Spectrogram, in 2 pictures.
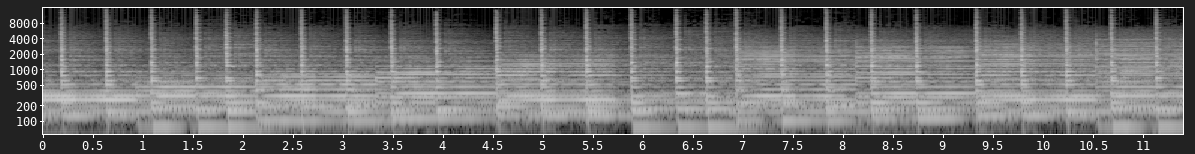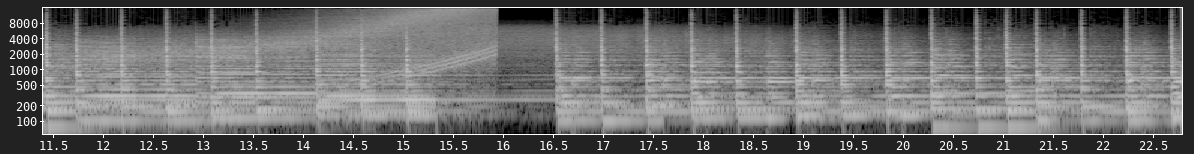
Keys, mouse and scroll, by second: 6.6 middle click, 7.7 alt+w, 8.9 middle click, 9.5 alt+w, 10.4 shift+f, 11.6 shift+f, 12.8 F3, 15.1 F3, 17.2 F3.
